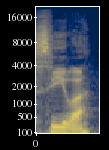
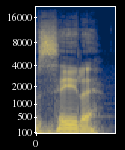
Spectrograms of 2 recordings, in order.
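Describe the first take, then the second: First: The name is pronounced with an English reading. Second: The name is pronounced with a German reading. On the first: The speaker calls it wrong. "all the English YouTubers pronounce Zayle's name incorrectly" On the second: The speaker calls it right. "instead of Zayle"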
